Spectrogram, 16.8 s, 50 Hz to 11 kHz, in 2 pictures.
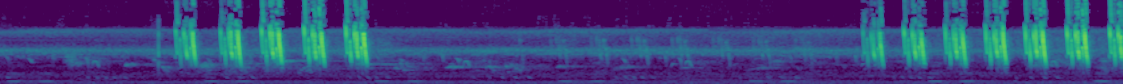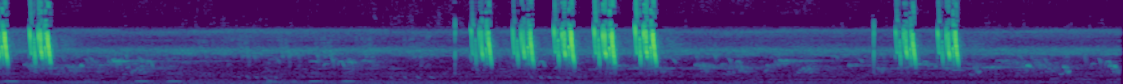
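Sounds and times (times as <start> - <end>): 
steady insect hum: 0.0 - 16.8
striated prinia calls: 1.3 - 2.9, 6.5 - 8.8, 12.0 - 13.4, 15.2 - 15.6.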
